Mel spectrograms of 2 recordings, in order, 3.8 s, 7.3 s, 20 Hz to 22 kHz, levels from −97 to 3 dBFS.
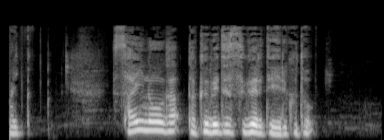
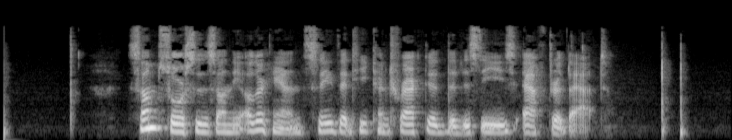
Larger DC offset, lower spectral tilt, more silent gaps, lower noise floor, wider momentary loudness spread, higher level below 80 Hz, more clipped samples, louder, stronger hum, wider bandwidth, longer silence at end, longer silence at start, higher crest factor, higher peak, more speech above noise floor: neither; first, -7 dB/octave vs -4 dB/octave; neither; second, -65 dBFS vs -74 dBFS; second, 14 LU vs 21 LU; about the same, -66 dBFS vs -62 dBFS; neither; about the same, -18 LUFS vs -19 LUFS; neither; about the same, 11.5 kHz vs 11.5 kHz; first, 0.7 s vs 0.45 s; about the same, 0.1 s vs 0.05 s; about the same, 18 dB vs 18 dB; about the same, -2 dBFS vs -2 dBFS; second, 47 dB vs 55 dB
